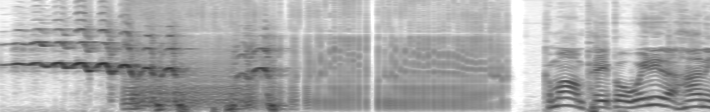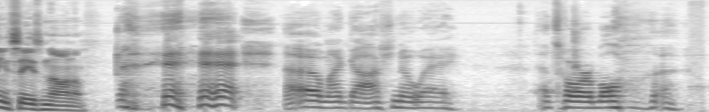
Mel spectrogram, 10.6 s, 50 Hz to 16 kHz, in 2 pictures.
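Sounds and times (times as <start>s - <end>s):
horse neighing with a high quavering whinny: 0.0s - 2.3s
speech: 4.2s - 8.8s, 9.4s - 10.6s.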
